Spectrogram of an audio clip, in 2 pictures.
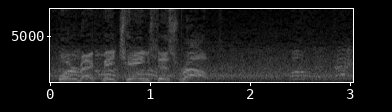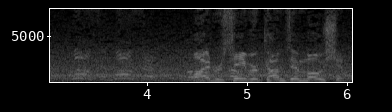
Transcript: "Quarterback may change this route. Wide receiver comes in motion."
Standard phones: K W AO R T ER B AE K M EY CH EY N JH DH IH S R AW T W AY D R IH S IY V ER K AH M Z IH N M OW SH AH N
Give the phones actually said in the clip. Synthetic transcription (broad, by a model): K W AO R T ER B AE K M EY CH EY N JH DH IH S R AW T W AY D R IH S IY V ER K AH M Z IH N M OW SH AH N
